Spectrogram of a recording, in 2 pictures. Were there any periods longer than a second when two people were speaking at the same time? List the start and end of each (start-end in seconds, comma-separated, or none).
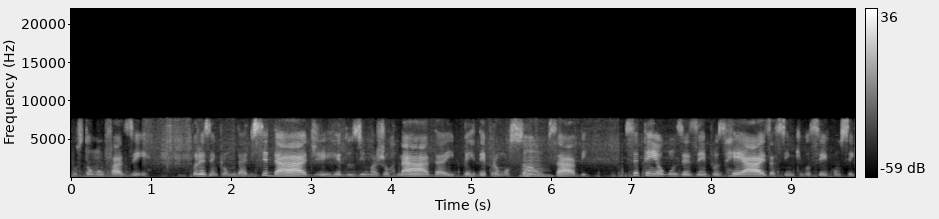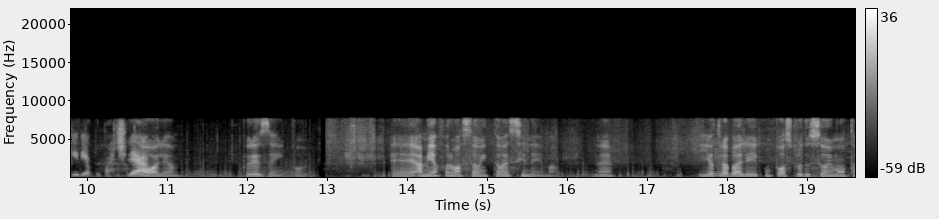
none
